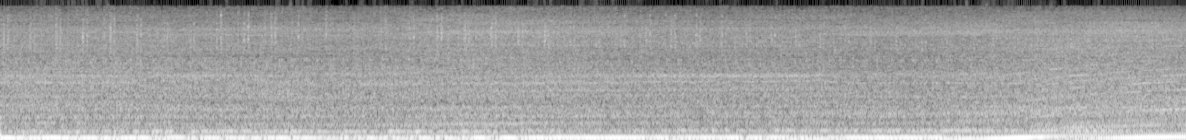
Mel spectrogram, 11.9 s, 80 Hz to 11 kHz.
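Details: 2002 Ford Mustang 3.8 V6 automatic, after replacing PCV valve and breather hose: low uneven idle throb wavering and dipping instead of holding steady; rough idle/stalling, owner suspects a vacuum leak, unconfirmed.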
